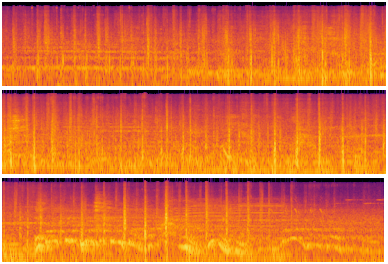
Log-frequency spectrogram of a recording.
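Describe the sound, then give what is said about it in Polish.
A steady, dense patter of many runners' footsteps slapping the ground throughout during the Bieg Pamięci Sybiru (Siberia memorial run), with birds calling and faint voices in the background toward the end. “Biegu pamięci Sybiru biegnę dla dwojga Sybiraków, dla mojej babci Aleksandry Nowickiej i dla mojego pradziadka.”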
